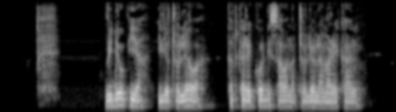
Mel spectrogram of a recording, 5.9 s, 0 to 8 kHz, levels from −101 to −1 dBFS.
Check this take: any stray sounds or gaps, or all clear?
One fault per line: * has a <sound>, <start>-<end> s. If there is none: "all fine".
all fine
